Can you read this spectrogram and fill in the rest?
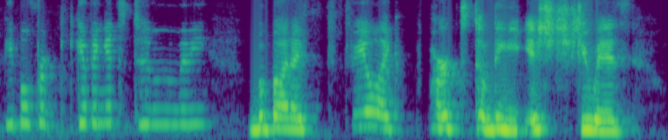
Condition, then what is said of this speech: Stuttering. And then this past Saturday, she started having problems with her speech, where she wasn't able to say what word she wanted.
